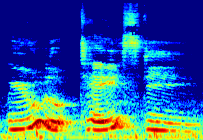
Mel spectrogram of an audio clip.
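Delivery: slow, drawn-out cow voice; mooing cow. A narrator's reading. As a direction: stretch each word like a lazy cow. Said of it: "mooed the cow".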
